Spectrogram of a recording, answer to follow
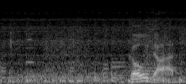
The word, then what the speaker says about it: Godot: Because as the tweet said, Godot rhymes with robot.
